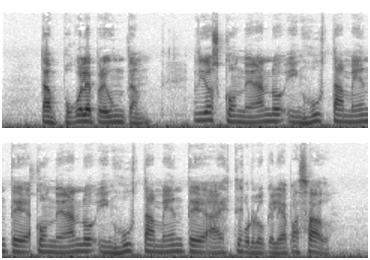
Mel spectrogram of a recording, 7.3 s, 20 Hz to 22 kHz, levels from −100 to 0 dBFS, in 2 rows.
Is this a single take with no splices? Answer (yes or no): no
